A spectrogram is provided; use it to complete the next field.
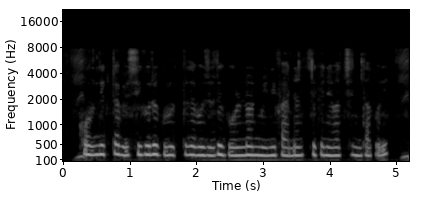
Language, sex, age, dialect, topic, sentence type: Bengali, female, 18-24, Rajbangshi, banking, question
